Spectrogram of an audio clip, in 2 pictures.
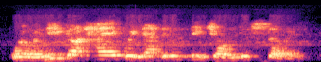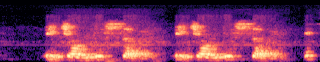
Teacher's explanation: Lumbi English speakers share vowel sounds present in the Outer Banks accent where Tide is pronounced toid.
